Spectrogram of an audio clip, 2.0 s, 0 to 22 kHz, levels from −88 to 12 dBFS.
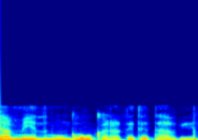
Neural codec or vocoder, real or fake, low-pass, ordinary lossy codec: codec, 16 kHz, 0.8 kbps, ZipCodec; fake; 5.4 kHz; MP3, 48 kbps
